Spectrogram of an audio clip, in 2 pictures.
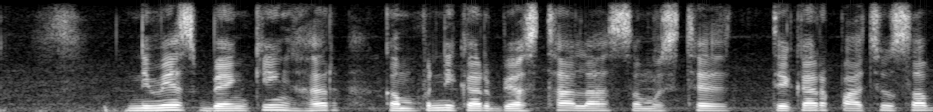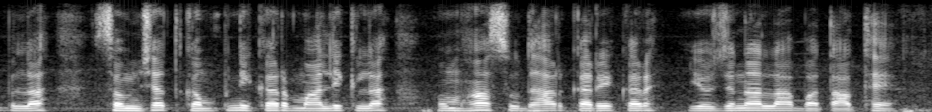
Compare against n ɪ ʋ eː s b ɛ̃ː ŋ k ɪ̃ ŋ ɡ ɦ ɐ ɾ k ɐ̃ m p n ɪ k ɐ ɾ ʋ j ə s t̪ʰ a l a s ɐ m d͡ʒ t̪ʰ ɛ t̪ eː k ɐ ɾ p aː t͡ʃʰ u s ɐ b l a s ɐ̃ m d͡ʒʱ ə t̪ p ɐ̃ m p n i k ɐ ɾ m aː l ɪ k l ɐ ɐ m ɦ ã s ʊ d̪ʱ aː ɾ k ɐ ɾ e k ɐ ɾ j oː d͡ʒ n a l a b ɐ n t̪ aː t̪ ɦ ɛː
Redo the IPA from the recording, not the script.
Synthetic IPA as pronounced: n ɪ ʋ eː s b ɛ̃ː ŋ k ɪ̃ ŋ ɡ ɦ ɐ ɾ k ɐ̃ m p n i k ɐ ɾ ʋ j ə s t̪ʰ a l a s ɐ m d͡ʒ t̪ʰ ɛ t̪ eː k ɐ ɾ p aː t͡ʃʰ u s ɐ b l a s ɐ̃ m d͡ʒʱ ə t̪ k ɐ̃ m p n i k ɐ ɾ m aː l ɪ k l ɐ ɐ m ɦ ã s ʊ d̪ʱ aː ɾ k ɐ ɾ e k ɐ ɾ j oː d͡ʒ n a l a b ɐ t̪ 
